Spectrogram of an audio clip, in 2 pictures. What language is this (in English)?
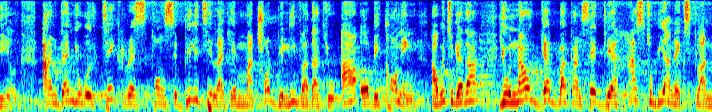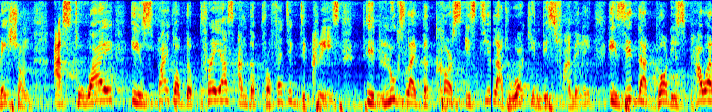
English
